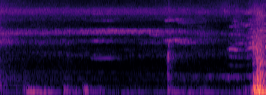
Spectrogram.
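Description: Low rumble and faint rubbing of a phone being handled close to the microphone, with a small tick about a second in. Near the end a girl's voice starts loudly, calling out a name.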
